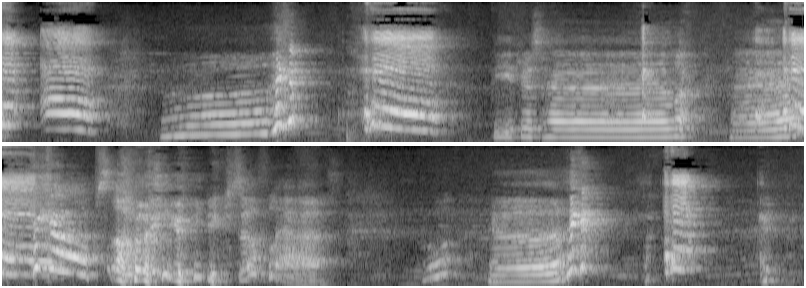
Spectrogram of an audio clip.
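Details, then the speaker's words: Baby laughing and squealing, broken by sudden short catches in the breath: hiccups. "has hiccups! Hiccup! Yeah, you do have hiccups."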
